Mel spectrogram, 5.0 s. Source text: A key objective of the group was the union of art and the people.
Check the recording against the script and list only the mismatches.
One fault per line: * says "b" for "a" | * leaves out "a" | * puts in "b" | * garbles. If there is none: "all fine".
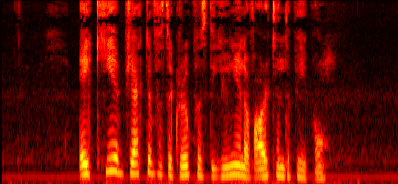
all fine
